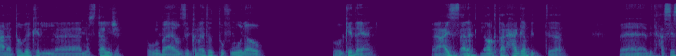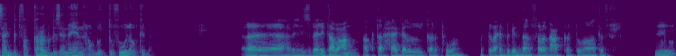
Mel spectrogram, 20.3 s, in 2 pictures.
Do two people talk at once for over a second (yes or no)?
no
